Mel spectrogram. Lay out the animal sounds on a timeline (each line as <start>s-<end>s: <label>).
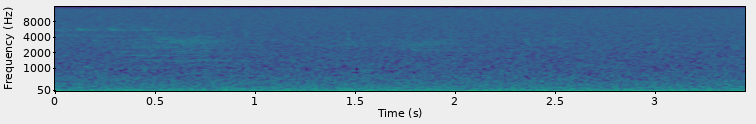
0.0s-0.8s: Winter Wren (Troglodytes hiemalis)
0.0s-3.5s: Red-eyed Vireo (Vireo olivaceus)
